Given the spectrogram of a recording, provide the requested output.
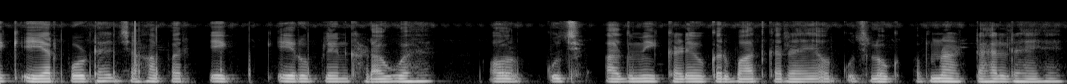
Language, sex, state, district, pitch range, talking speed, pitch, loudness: Hindi, male, Uttar Pradesh, Budaun, 130-135 Hz, 145 wpm, 135 Hz, -21 LUFS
